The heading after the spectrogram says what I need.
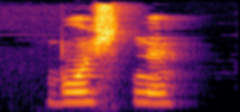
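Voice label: "босьтны", Komi-Zyrian, female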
